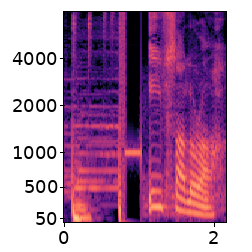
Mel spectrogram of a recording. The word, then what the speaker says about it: Yves Saint Laurent: ईव सां लोरां, कैसी pronunciation की फ्रेंच के अंदर, मज़ा आया कि नहीं आया?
